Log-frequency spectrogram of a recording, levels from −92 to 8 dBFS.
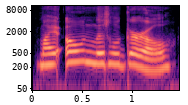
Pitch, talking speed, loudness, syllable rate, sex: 235 Hz, 165 wpm, -14 LUFS, 3.9 syllables/s, female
